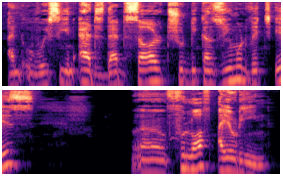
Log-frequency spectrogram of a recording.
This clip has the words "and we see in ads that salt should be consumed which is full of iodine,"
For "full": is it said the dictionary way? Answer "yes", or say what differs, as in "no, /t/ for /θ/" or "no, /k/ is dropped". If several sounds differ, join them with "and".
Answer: yes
